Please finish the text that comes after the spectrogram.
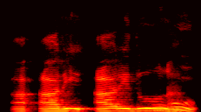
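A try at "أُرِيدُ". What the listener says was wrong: উ উ উ পেশ হবে উরিদু।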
